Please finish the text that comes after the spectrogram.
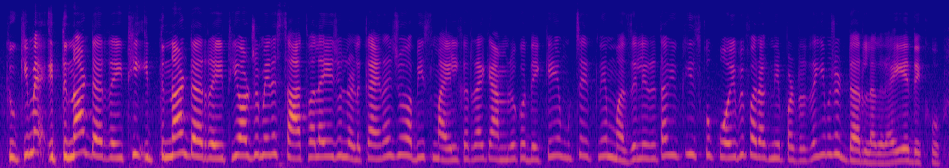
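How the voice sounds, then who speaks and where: A woman's voice: high voice, fairly bright tone, slight background noise. A young woman from India narrating a travel vlog in a chatty, playfully complaining way. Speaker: vlogger. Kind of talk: casual travel vlog voice-over.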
